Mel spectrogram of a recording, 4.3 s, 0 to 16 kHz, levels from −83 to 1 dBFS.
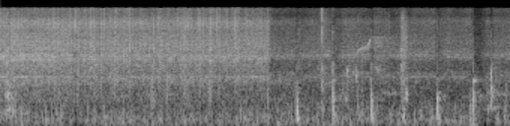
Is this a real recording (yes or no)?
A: no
